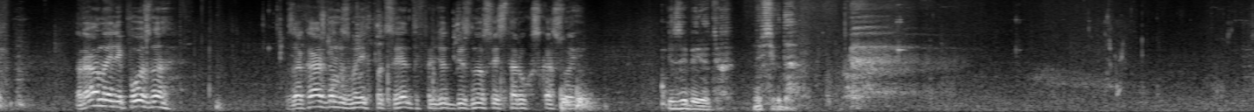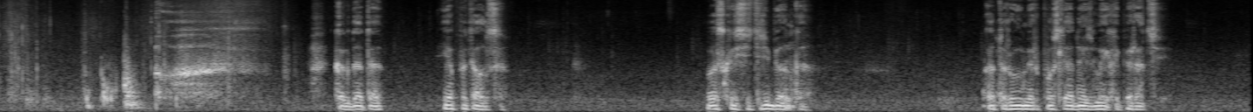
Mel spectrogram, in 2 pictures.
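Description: A middle-aged man speaks slowly and gravely, close by.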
